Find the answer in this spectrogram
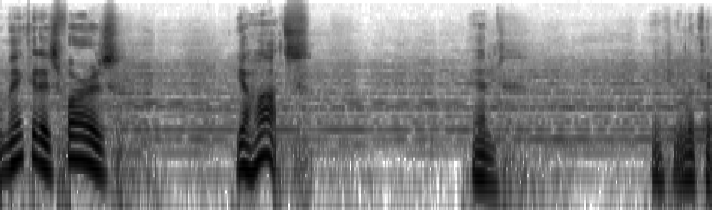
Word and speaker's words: Yachats: or uh we'll make it as far as yahats and if you look at how it's spelled it it sounds like it should be hatchets but it's pronounced jots by the folks who come from there live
